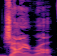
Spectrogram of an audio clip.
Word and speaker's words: Jireh: Le film montre que le Jaira Gospel, il faut dire que ça s'écrit le J-I-R-E-H. Alors, on est porté à dire J-I-R-E ou J-I-R-E, mais c'est Jaira Gospel Choir.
